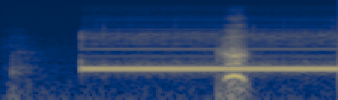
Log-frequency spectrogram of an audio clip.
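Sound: telephone call ringing tone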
